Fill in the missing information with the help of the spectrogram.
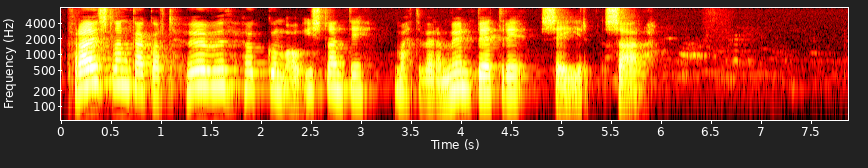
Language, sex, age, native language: Icelandic, female, 40-49, Icelandic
